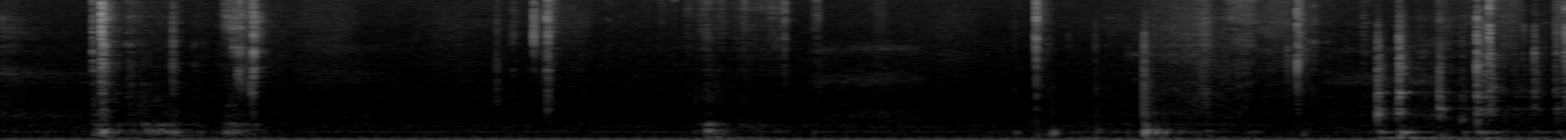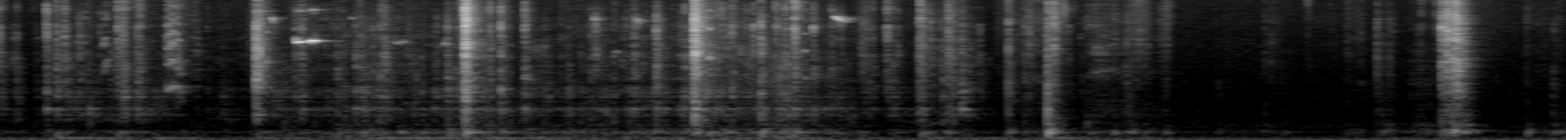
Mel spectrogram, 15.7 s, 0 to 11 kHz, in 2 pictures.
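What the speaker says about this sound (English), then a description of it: "Just cut 2 of those out." Scissors snip out two small cardstock pieces for a card, a series of quiet crisp clicks and cuts close by, sparse at first and then quicker and denser.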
